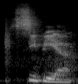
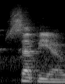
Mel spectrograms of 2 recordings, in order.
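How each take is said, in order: First: Sepia said as SEE-pee-uh; long-e sepia. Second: Sepia said as SEP-ee-uh; short-e sepia. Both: Shown as a demonstration.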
